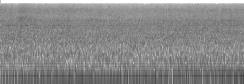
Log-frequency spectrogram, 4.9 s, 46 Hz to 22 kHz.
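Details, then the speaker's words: Rallye 1.3 engine after reassembly, heard at the tailpipe: even, unbroken low rumble, no puffing or ticking, much less noise than before, reaching temperature; normal idle. "a primeira como é óbvio n é mas agora já faz muito menos barulho"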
